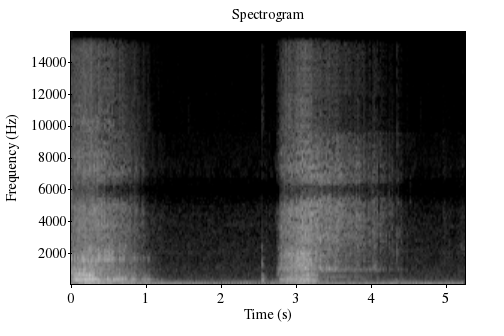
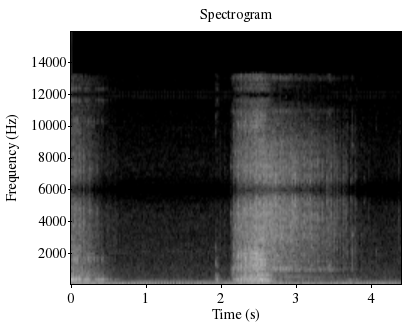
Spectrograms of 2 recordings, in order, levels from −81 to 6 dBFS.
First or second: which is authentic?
second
